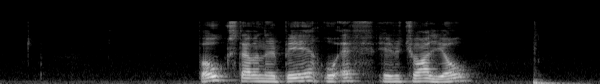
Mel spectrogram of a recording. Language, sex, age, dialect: Faroese, male, 61+, Suðurstreymoy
